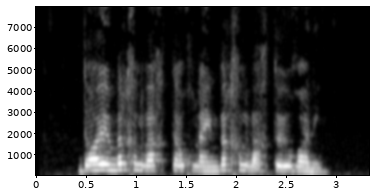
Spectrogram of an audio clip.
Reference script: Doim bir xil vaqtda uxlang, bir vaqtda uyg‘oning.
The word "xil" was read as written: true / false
true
